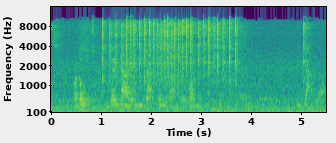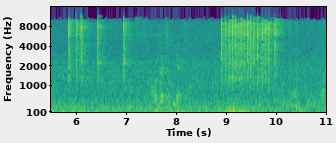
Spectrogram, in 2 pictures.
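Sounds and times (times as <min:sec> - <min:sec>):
ratchet clicking: 0:01.0 - 0:03.9, 0:05.8 - 0:07.1, 0:08.9 - 0:10.2.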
